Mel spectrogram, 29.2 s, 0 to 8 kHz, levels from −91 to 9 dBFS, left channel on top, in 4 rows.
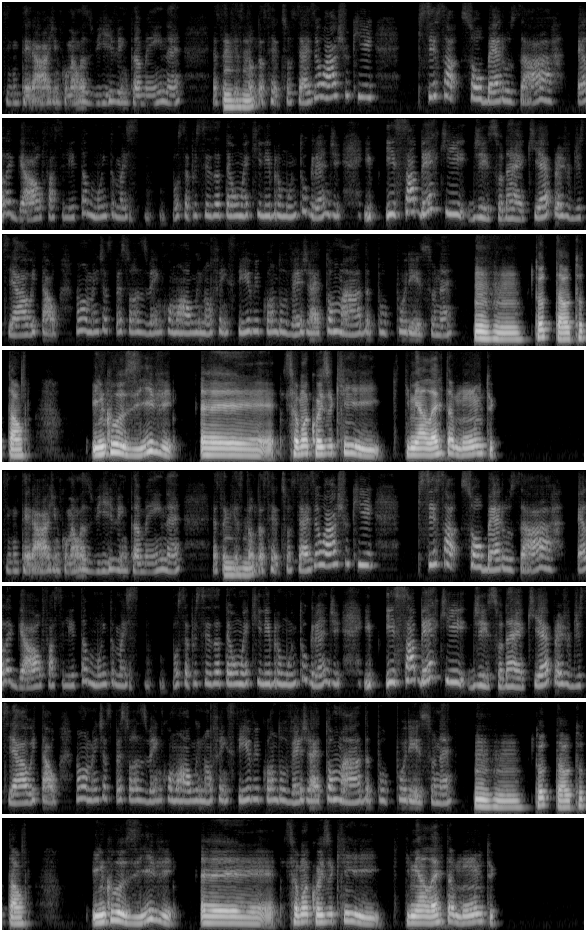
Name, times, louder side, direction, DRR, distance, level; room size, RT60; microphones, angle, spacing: voice 1, 0.0-2.5 2.7-4.9 5.2-8.9 9.4-20.2, right 3 dB, 30° right, 0.9 m, -34 dB
voice 2, 2.8-3.2 20.5-22.2 23.0-24.0 24.4-26.6 27.0-28.0, left 3 dB, 70° left, 0.7 m, -20 dB
3.7 x 2.0 x 4.3 m
head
